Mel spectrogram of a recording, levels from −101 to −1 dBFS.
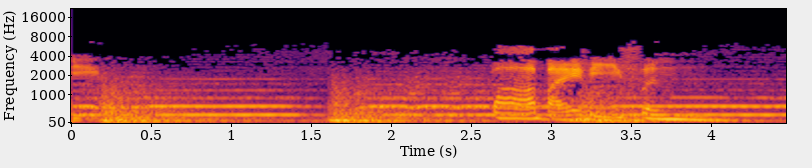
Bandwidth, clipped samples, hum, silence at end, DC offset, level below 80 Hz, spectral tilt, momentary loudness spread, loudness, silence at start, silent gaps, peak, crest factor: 6.6 kHz; under 0.1%; none; 0 s; under 0.1%; -36 dBFS; -5 dB/octave; 8 LU; -20 LUFS; 0 s; none; -2 dBFS; 18 dB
